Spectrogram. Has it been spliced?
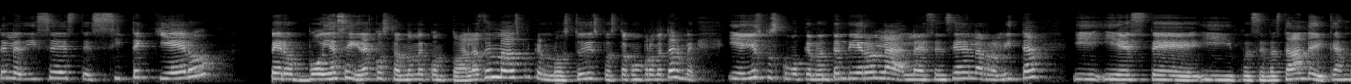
no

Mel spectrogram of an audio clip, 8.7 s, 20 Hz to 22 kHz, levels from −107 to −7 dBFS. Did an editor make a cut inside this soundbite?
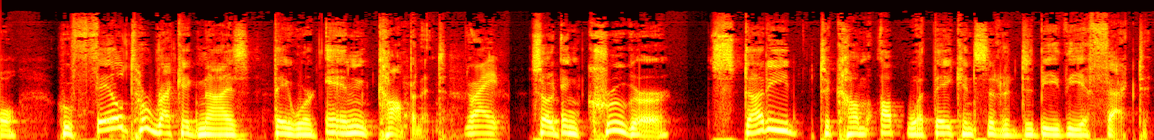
yes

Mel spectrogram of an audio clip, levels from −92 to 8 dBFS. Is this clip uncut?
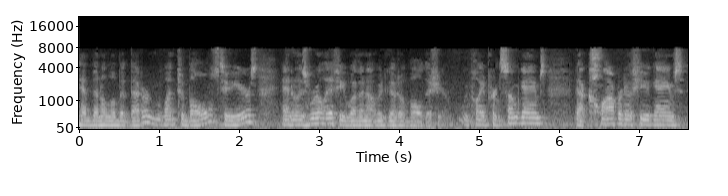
no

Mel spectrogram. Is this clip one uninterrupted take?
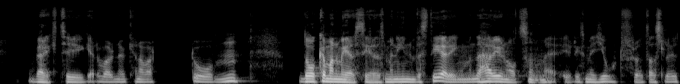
yes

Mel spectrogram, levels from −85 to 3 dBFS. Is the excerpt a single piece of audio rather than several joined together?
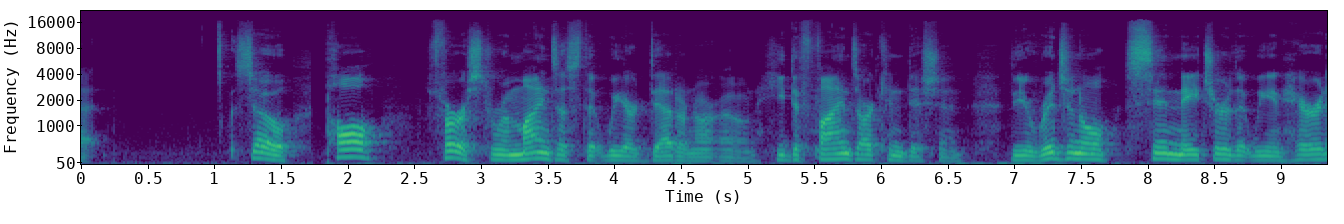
no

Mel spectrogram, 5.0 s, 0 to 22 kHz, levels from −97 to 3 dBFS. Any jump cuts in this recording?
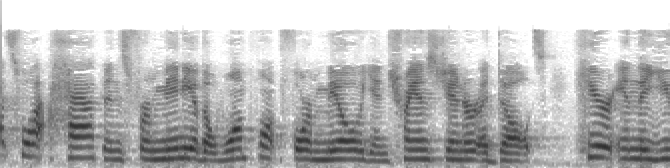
no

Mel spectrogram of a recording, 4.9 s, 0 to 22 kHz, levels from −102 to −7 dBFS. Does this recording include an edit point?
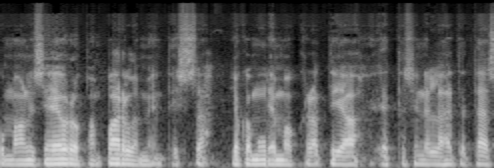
yes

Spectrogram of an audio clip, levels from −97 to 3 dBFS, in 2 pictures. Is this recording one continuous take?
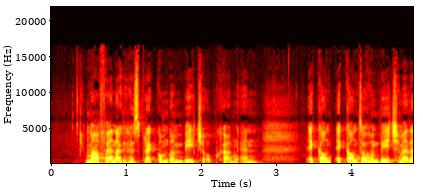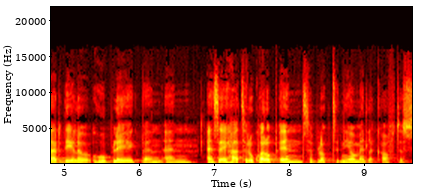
no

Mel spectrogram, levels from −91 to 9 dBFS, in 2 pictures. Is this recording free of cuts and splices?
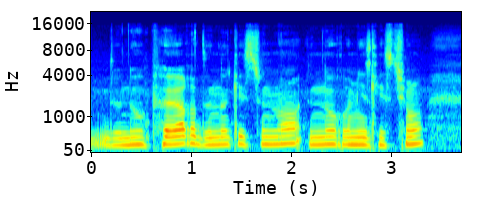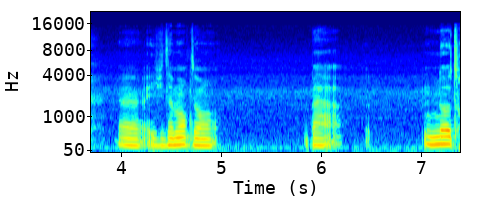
no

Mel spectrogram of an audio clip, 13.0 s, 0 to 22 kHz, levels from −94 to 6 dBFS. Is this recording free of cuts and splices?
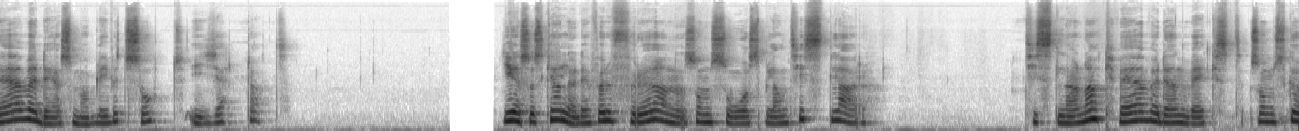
yes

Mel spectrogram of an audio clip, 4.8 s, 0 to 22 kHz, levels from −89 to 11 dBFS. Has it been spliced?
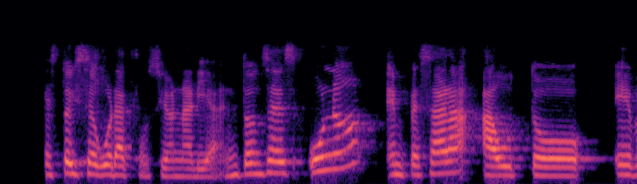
yes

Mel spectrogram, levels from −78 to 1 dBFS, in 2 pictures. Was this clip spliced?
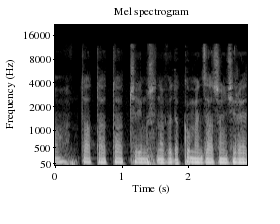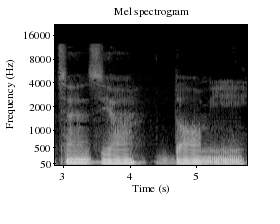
yes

